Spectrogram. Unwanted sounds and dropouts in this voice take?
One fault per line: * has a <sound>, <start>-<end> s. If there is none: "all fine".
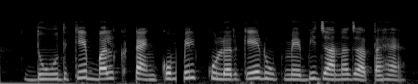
* has a dropout, 1.8-1.8 s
